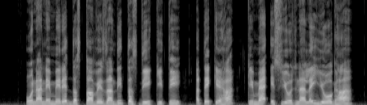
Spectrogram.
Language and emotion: Punjabi, happy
